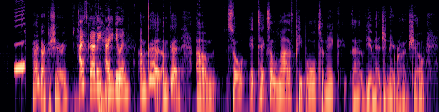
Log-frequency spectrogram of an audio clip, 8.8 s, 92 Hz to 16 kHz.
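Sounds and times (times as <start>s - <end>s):
brief higher-pitched electronic tone: 0.3s - 0.5s
speech: 0.7s - 8.7s.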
